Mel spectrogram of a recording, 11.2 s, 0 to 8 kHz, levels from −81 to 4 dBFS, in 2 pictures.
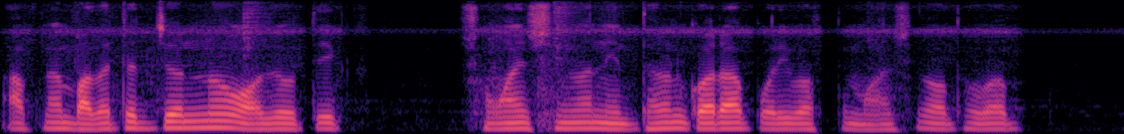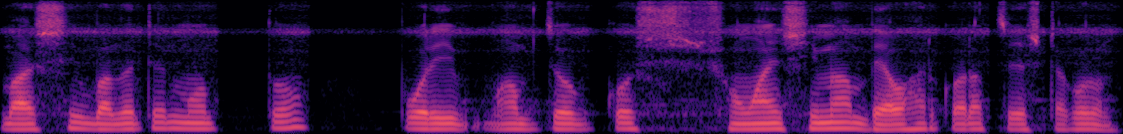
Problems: constant background noise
